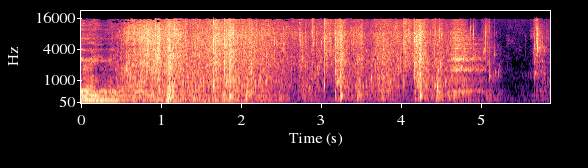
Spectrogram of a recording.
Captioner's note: frantic splashing as speaker and listener break apart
